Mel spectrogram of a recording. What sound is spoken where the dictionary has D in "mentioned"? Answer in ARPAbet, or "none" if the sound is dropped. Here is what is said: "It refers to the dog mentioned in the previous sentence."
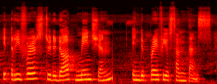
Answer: none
